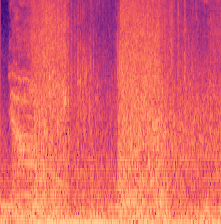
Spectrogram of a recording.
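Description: Film fight sound effects: a heavy boom and crash at the start with a falling whoosh, then a second crash a little over a second in, over orchestral score music with low drums.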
